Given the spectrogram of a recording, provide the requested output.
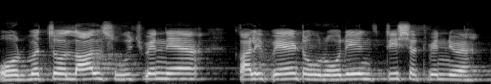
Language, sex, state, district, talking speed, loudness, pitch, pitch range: Rajasthani, male, Rajasthan, Nagaur, 160 wpm, -13 LUFS, 245 Hz, 230-250 Hz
